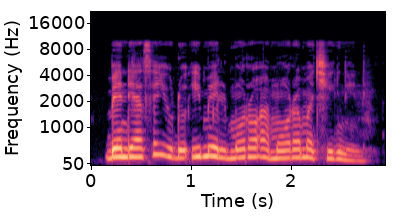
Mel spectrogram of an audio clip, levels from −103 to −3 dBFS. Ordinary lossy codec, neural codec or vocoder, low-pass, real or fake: none; none; 9.9 kHz; real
